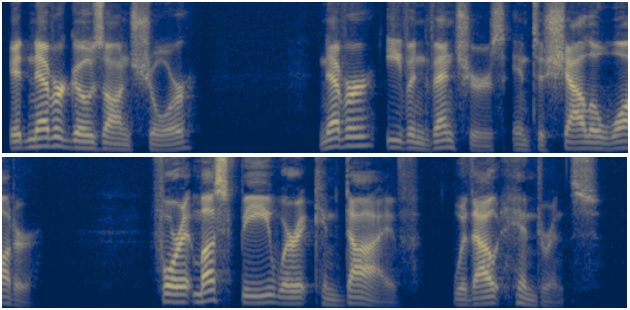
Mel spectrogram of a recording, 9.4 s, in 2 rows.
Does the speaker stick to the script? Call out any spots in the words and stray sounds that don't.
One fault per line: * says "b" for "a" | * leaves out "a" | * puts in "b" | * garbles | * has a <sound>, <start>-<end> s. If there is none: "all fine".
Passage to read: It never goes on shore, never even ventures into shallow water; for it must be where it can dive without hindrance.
all fine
